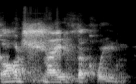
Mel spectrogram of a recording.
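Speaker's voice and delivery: put-on Scottish accent. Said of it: "he's double oh seven with the Scottish accent".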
